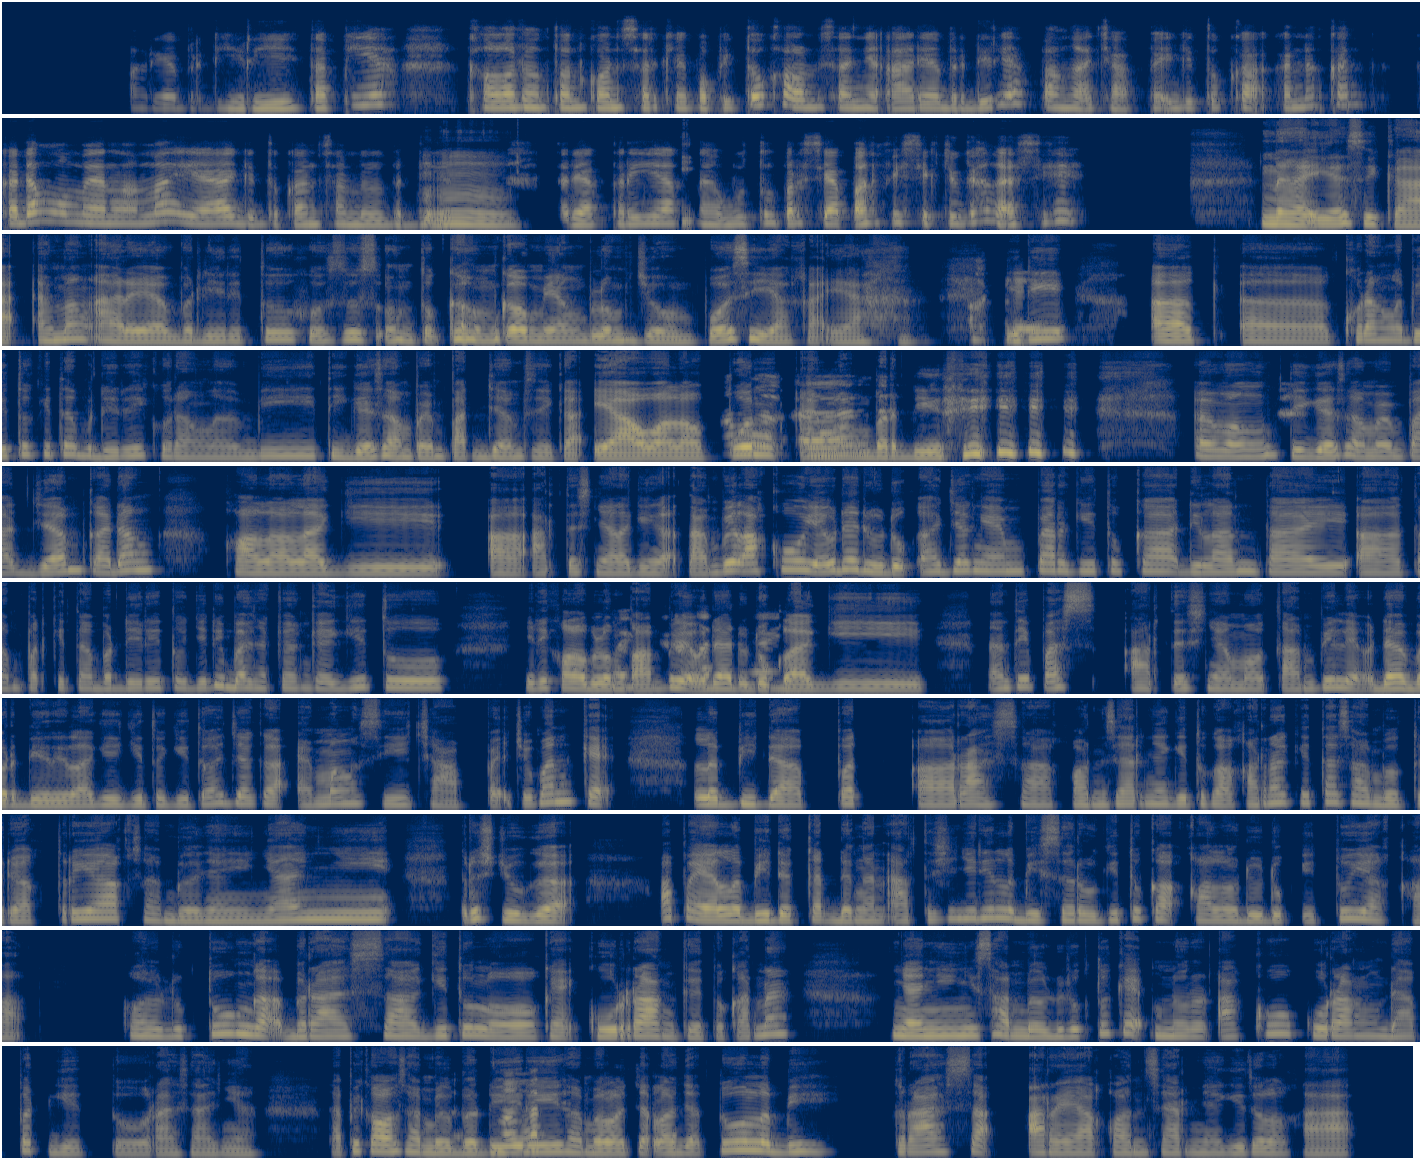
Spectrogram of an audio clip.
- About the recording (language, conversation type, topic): Indonesian, podcast, Apa pengalaman menonton konser paling berkesan yang pernah kamu alami?
- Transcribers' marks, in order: tapping; laughing while speaking: "persiapan fisik juga enggak sih?"; laughing while speaking: "untuk kaum-kaum"; chuckle; laughing while speaking: "berdiri, emang tiga"; unintelligible speech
